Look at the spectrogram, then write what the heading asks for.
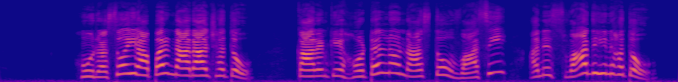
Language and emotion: Gujarati, angry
